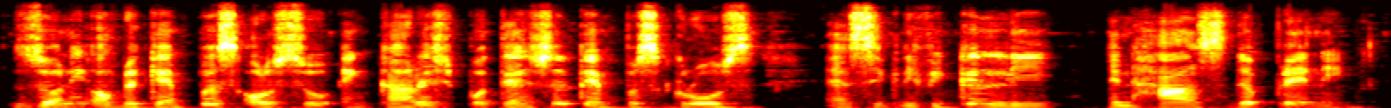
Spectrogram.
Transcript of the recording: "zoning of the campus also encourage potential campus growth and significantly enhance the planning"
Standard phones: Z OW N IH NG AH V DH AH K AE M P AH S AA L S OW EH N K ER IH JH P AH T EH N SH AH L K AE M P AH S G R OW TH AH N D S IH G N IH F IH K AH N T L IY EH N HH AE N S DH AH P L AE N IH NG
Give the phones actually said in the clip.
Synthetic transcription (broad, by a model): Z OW N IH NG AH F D AH K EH M P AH S AA L S OW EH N K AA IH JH P AH T EH N SH AH L K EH M P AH S G R OW S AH N S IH G N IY F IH K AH N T L IY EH N HH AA N S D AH P L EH N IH NG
